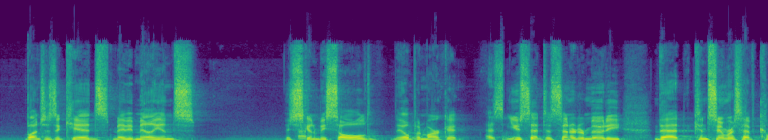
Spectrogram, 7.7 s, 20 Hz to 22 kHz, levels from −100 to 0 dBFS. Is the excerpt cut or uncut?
cut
